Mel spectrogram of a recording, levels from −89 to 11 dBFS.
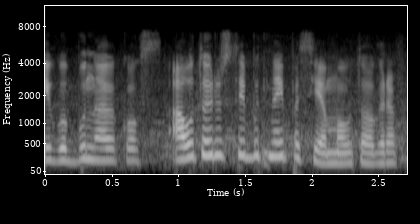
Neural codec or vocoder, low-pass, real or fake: none; 7.2 kHz; real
